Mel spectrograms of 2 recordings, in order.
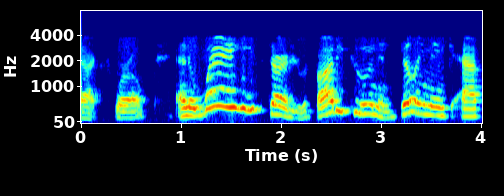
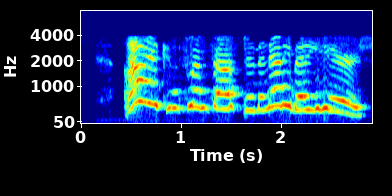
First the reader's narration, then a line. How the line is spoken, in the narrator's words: shouted Little Joe Otter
